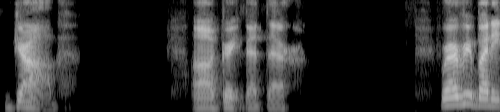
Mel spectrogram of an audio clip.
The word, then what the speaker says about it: Job: So after Carla leaves the room, Coach tells Cliff that the word is pronounced job.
